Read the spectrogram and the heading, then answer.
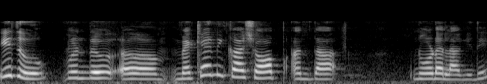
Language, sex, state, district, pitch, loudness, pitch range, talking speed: Kannada, female, Karnataka, Dakshina Kannada, 265 Hz, -16 LUFS, 250-295 Hz, 85 wpm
